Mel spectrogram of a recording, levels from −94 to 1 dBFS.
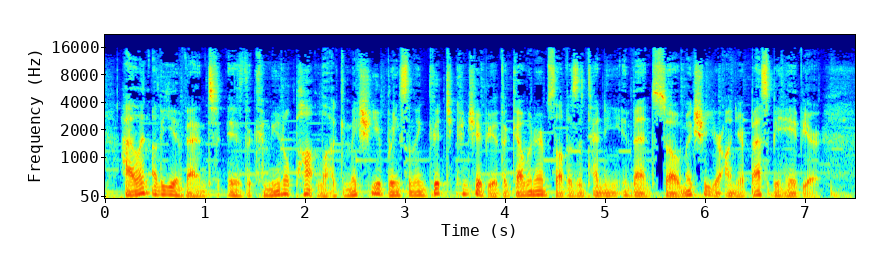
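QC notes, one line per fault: No faults to note.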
